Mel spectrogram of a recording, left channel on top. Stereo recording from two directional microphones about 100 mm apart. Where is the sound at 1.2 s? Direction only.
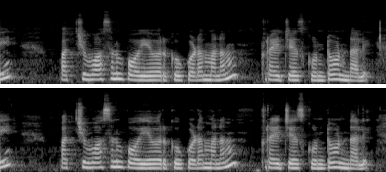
30° right (ahead or behind).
